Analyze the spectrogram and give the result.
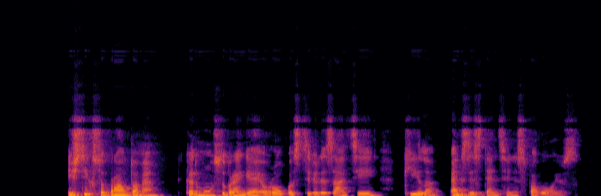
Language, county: Lithuanian, Tauragė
